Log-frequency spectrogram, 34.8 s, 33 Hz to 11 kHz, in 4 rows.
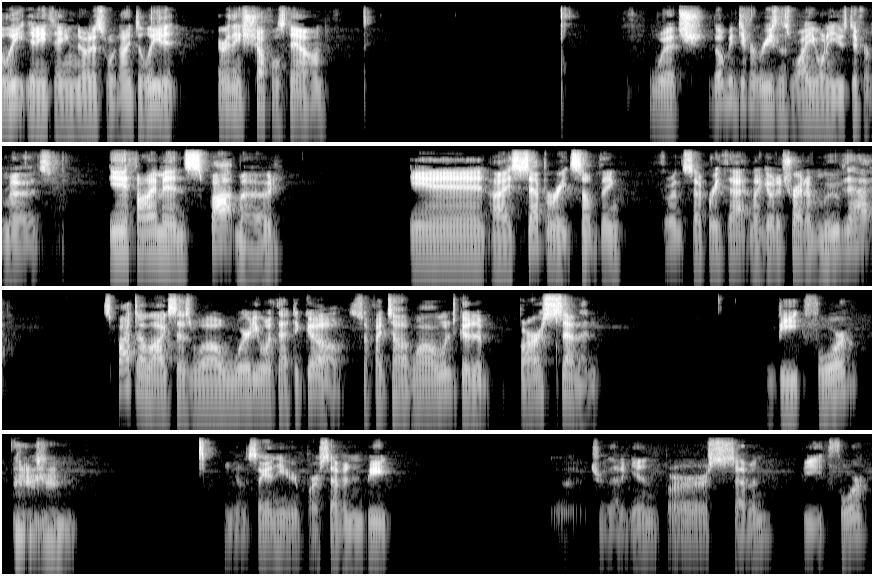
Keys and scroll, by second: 1.2 BackSpace, 3.4 BackSpace, 5.2 BackSpace, 6.8 super+z, 7.2 super+z, 7.6 super+z, 15.6 super+e, 17.0 Home, 22.7 7, 24.3 Tab, 26.0 Caps_Lock, 33.1 7.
